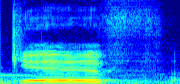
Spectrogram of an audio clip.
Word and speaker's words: GIF: on here jiff doesn't jif sound easier when i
